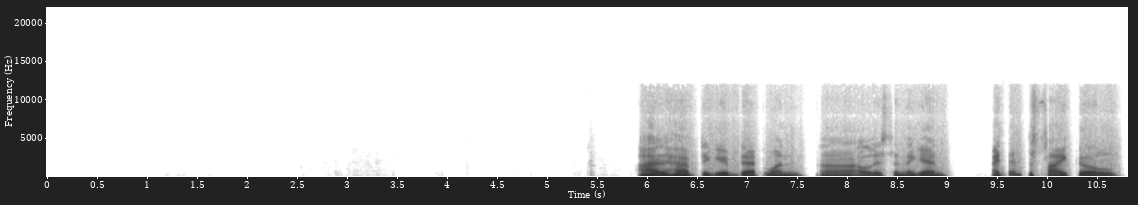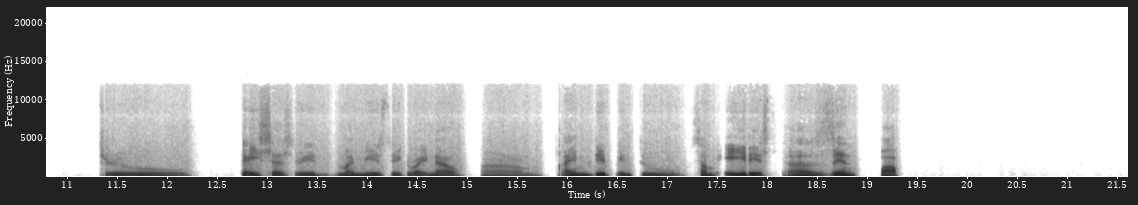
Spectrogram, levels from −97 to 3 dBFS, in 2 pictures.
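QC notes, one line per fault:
7.03, 9.55 and 12.79 s, short concealed packet loss: three 40 ms gaps, after "I'll have to give", after "a listen again I", and before "with my music right", each patched by stretching the preceding sound, so you hear brief smeary wobbles.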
